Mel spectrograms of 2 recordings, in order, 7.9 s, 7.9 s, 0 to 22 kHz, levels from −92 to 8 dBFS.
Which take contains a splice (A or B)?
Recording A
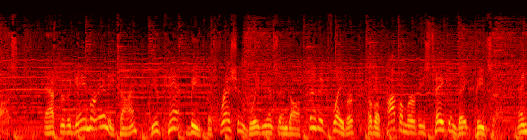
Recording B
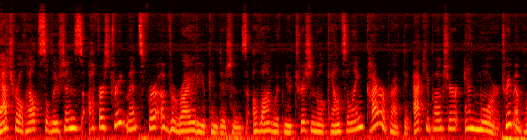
B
